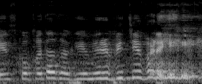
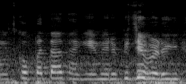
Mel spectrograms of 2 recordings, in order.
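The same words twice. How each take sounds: First: Higher voice breaking into real laughter; laughing. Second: Said in the usual way. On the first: Real, not acted. Wife retelling husband's trick to viewers, laughing. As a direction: lose the last word in a high giggle. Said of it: "मुझे हंसी आ रही है". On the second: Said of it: "मुझे हंसी आ रही है बताते time".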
